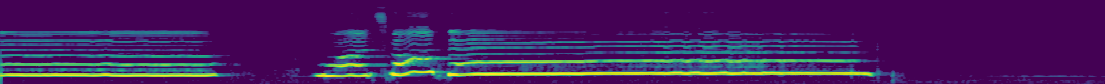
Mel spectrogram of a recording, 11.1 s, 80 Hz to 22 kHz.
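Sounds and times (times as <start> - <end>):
woman singing unaccompanied: 0.0 - 2.3, 3.1 - 8.9.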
